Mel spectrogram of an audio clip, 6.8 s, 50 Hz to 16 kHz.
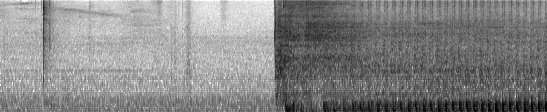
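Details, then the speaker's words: Honda Foreman 350 4x4 ATV with rust-holed, rattling muffler being repaired: engine fires into a harsh blatting thump at each firing pulse, too loud; another quiet core is to be welded in. "a little on the loud side last ditch we're gonna add another quiet core"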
